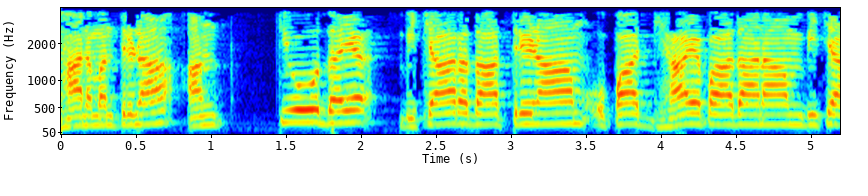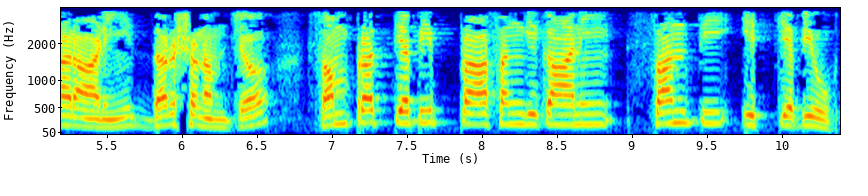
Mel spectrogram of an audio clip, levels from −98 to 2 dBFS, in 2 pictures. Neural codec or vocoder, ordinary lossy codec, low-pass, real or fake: none; none; 3.6 kHz; real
